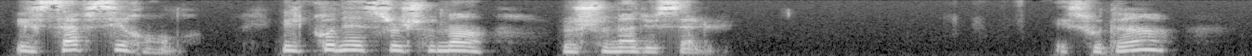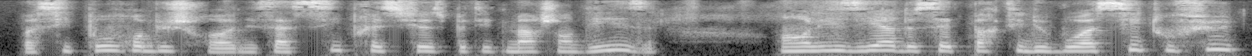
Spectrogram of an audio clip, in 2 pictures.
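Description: A woman's voice: mid-range voice, dark tone, breathy edge. A woman reading a story aloud in a lyrical, incantatory way, repeating phrases like a chant. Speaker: narrator.

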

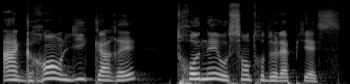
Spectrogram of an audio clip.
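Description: A woman narrating a children's novel aloud in a steady, measured storytelling manner. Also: mid-range voice.

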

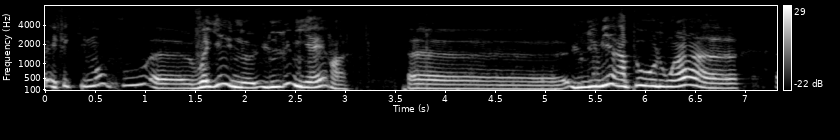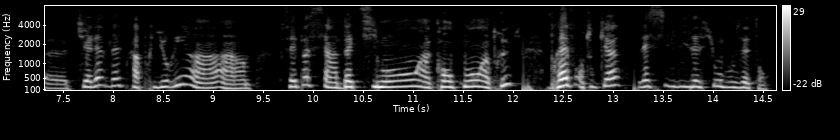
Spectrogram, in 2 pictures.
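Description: A man with a notably high voice narrates a tabletop game as its game master. He hesitates often, filling gaps and restarting his sentences. He drops playful sound effects into his scene-setting, heard over a computer microphone on an online call. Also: expressive, a little slow, mellow.

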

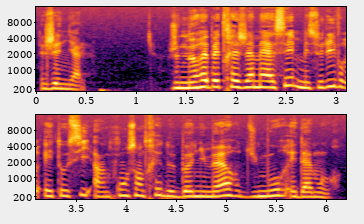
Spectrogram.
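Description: A woman's voice: on the high side, normal speed, mellow. A teenage girl reading a scripted book review for a school radio show, playful and teasing as she speaks straight to her listeners. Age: teens.

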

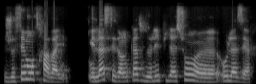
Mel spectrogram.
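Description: A woman's voice: mid-range voice, fast talker, a little mellow. A woman in her twenties from Afghanistan, giving a spoken personal testimony with frequent fillers and restarts. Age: 20s. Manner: hesitant, many fillers and restarts.

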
